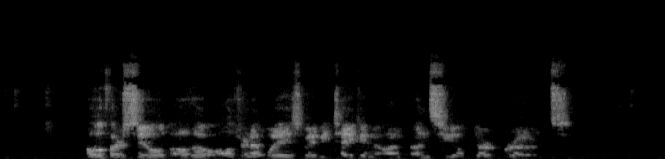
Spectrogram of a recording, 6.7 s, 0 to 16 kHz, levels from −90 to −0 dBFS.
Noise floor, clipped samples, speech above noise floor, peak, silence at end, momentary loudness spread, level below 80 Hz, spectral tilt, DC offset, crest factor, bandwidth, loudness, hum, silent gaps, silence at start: -85 dBFS; under 0.1%; 42 dB; -24 dBFS; 0.95 s; 14 LU; under -90 dBFS; 1 dB/octave; under 0.1%; 22 dB; 10 kHz; -42 LUFS; none; none; 0.85 s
